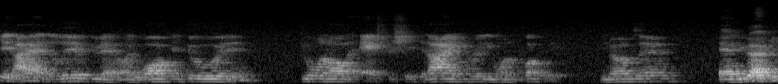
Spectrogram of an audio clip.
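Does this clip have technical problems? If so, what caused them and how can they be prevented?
No, nothing in this speech clip points to a technical problem, so there's no cause to track down or anything to prevent.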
